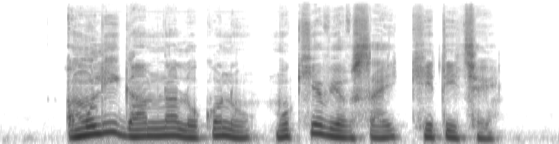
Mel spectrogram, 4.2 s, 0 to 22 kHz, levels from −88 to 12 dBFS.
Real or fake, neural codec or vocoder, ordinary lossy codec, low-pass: real; none; none; 19.8 kHz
